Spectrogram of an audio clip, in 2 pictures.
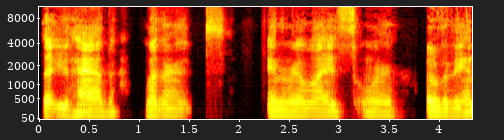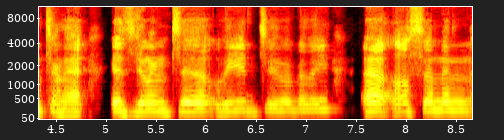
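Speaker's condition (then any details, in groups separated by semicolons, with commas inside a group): Spinal muscular atrophy, severe; subtitles provided for guest's speech in video version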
